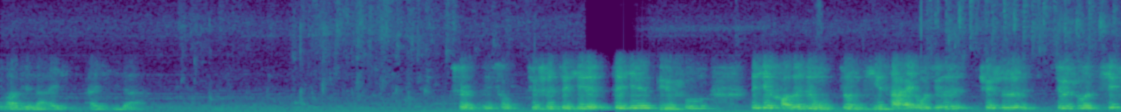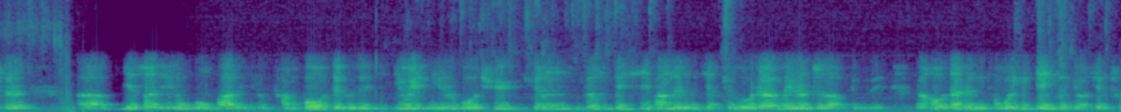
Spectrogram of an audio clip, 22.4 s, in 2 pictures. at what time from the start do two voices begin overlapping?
none

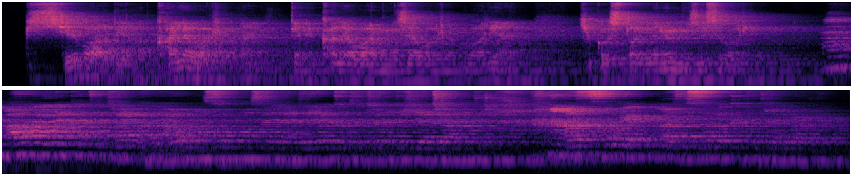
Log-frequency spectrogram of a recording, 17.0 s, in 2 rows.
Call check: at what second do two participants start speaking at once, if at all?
none

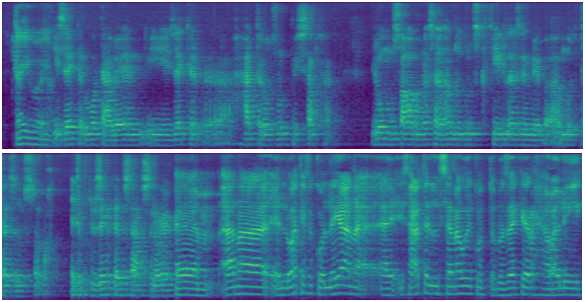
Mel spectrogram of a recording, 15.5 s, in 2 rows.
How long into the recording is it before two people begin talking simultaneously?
none

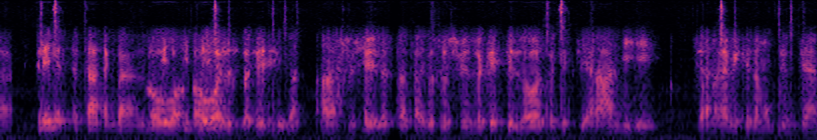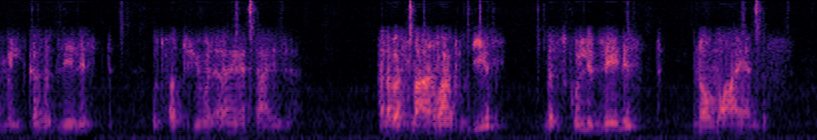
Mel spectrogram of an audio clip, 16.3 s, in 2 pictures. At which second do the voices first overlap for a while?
1.5 s

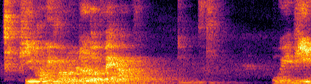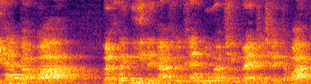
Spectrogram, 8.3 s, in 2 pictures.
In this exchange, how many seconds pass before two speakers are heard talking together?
none

